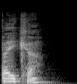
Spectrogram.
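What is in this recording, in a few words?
"baker", British English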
